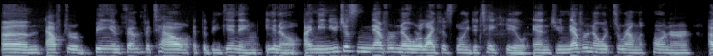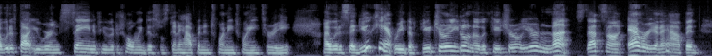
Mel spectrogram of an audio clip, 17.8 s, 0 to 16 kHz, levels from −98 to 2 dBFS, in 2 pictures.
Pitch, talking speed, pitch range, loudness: 175 Hz, 250 wpm, 160-190 Hz, -30 LUFS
